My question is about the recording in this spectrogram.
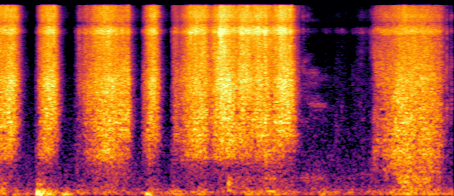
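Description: Sticky adhesive stencil transfer rubbed and pressed against a fuzzing cloth in several hissing strokes with short pauses between them, picking up fuzz so that it is less tacky.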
